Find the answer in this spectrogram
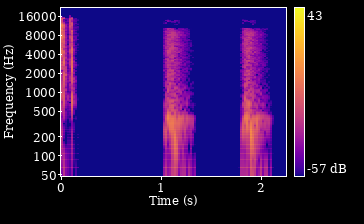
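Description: Animation sound effects for a subscribe end card: a quick double mouse-click, then two short popping whooshes with a falling pitch, about a second and just under two seconds in.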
